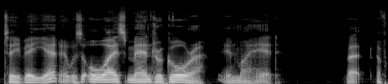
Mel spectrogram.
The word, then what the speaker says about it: Mandragora: How do you pronounce Mandragora. That? Mandragora.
